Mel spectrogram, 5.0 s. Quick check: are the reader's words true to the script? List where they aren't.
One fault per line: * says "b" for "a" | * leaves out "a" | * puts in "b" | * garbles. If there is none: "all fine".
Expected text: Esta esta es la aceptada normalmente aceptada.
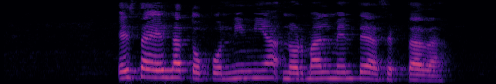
* leaves out "esta"
* says "toponimia" for "aceptada"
